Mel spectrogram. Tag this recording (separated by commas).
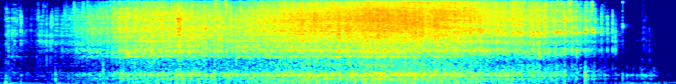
Music, Percussion, Rattle (instrument), Musical instrument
